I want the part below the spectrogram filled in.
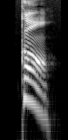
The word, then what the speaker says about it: quand: Quand. Quatre. Québec. Physique. – Only when QU precedes OI is it pronounced que. Pourquoi? In liaison, the D of quand is pronounced T.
